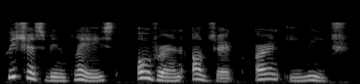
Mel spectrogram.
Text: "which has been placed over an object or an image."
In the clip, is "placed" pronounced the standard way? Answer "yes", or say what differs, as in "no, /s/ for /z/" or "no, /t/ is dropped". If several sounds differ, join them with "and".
yes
